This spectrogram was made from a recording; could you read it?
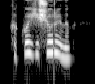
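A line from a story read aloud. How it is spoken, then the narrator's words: Thoughtful mumble. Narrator (Russian): пробормотала задумчиво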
